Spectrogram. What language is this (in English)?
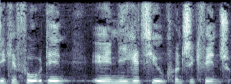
Danish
